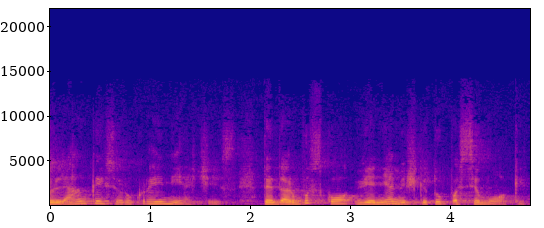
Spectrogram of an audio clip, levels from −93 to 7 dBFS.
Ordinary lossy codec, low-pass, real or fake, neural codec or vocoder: MP3, 64 kbps; 14.4 kHz; real; none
